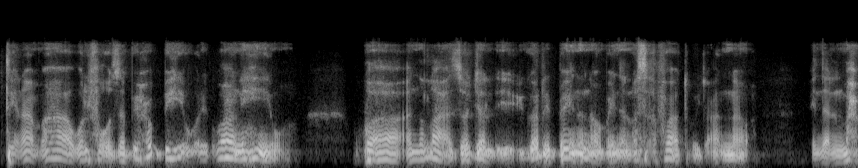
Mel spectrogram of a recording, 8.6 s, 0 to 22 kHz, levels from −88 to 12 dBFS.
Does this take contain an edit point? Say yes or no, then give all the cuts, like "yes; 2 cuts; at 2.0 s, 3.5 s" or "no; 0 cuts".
no; 0 cuts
